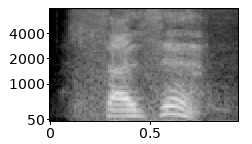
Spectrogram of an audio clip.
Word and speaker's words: tsiytsith: It gives this, and it is spelled T-S-I-Y-T-S-I-T-H. Sizith. Now, interestingly, I have been doing these teachings on the Zith. Z-Z-I-T-H, if we're using American English.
